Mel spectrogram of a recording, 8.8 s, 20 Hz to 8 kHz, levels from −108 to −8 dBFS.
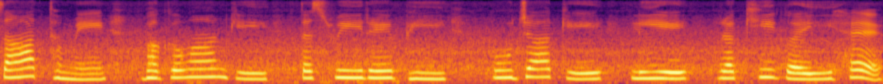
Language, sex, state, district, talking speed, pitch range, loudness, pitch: Hindi, female, Madhya Pradesh, Dhar, 80 wpm, 215-260 Hz, -14 LUFS, 240 Hz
